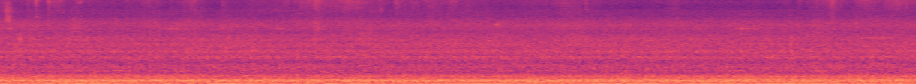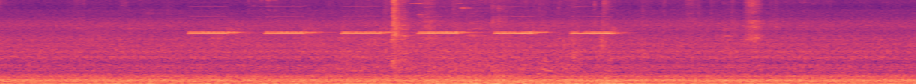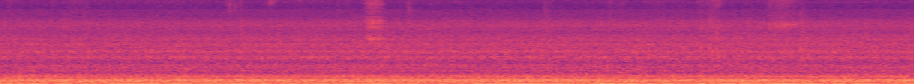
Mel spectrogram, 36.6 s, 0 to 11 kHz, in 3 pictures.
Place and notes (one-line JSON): {"title": "Kongjiang Road, Yangpu District - Line 8 (Shanghai Metro)", "date": "2013-11-26 14:58:00", "description": "from Middle Yanji Road Station to Anshan Xincun Station, Binaural recording, Zoom H6+ Soundman OKM II", "latitude": "31.28", "longitude": "121.52", "altitude": "17", "timezone": "Asia/Shanghai"}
